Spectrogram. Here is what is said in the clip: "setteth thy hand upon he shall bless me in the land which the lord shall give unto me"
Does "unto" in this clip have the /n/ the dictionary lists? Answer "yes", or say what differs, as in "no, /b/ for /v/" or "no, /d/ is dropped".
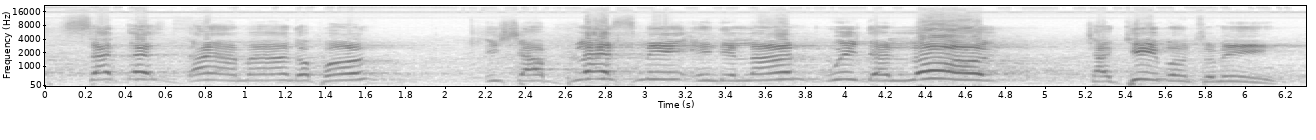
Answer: yes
